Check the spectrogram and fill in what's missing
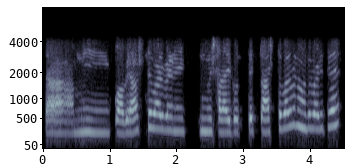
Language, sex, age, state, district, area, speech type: Bengali, female, 30-45, West Bengal, Birbhum, urban, conversation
